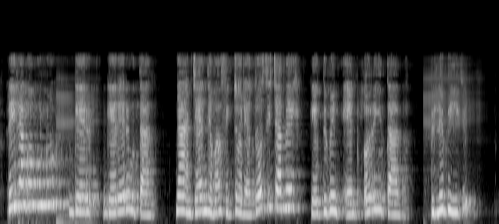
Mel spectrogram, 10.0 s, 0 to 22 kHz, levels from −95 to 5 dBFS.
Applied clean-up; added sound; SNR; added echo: neural mask model DeepFilterNet 3.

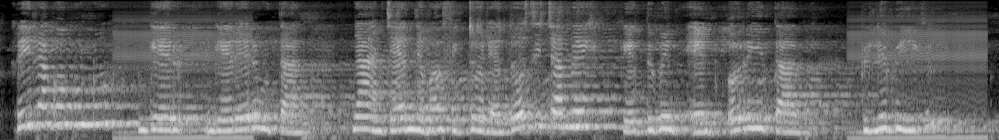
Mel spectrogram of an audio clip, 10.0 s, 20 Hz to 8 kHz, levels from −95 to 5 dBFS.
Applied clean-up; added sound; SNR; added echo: none; Musical instrument; 14 dB; reverberation time 1.9 s.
